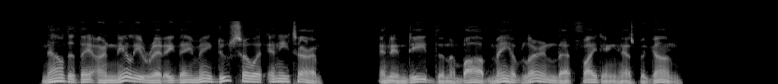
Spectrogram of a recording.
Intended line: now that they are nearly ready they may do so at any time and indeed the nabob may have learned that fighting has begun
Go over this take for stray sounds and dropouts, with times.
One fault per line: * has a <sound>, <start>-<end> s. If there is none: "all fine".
all fine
